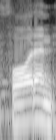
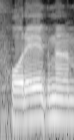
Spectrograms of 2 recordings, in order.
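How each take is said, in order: First: The g is silent in the word. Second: The g is pronounced in the word. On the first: The speaker calls it right. "हमारा जी silent. तो इसे क्या पढ़ेंगे" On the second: The speaker calls it wrong. "इसे फॉरेन मत पढ़ना"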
